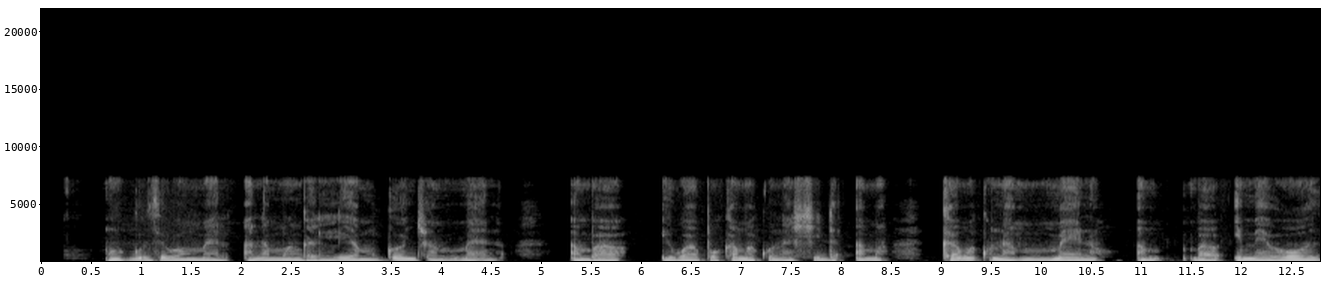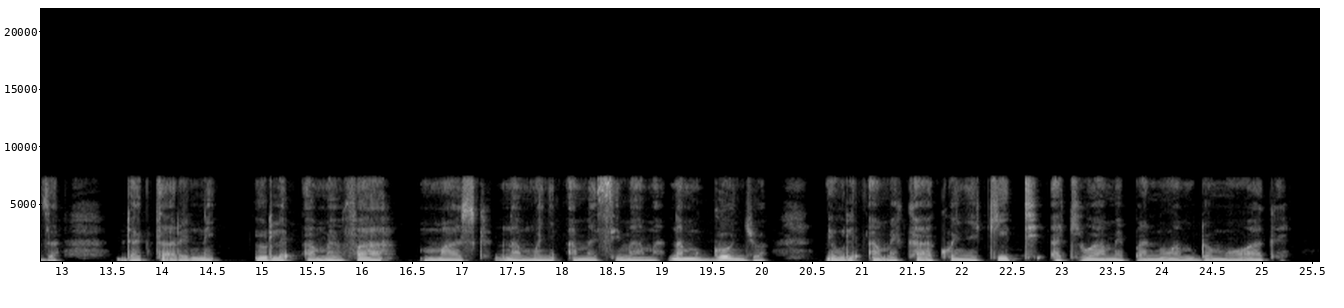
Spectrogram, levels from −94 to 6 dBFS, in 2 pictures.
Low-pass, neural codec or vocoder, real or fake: 7.2 kHz; none; real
